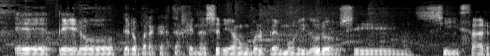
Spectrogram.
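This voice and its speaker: Over noticeable background noise, a man speaks at a very deep, low pitch in a monotone, flat delivery. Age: 50s. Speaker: lawyer. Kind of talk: casual chat.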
